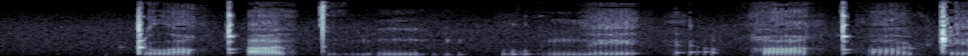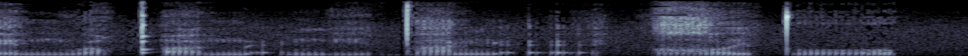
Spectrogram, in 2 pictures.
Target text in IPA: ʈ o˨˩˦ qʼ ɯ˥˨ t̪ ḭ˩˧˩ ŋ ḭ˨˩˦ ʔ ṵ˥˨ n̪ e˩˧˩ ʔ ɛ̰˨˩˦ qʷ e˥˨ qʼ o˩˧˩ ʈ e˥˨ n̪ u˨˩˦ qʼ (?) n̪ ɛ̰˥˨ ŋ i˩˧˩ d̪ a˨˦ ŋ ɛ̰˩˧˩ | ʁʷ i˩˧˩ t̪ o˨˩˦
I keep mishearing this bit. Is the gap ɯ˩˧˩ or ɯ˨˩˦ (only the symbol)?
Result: ɯ˨˩˦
